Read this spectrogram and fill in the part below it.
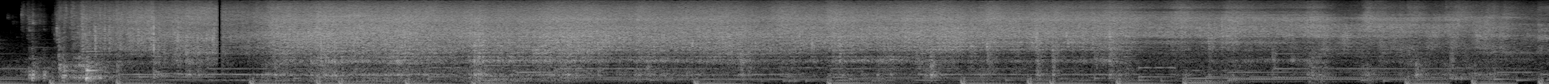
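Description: Vegetables hit a hot pan after short ribs were seared there, a loud, dense sizzle that hisses continuously while a utensil stirs and scrapes in a steady rhythm.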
